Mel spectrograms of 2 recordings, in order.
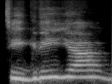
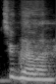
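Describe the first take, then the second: First: It is said with a Spanish accent. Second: It is said with an American accent. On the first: "the name is actually in Spanish" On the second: "the Americans just say"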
